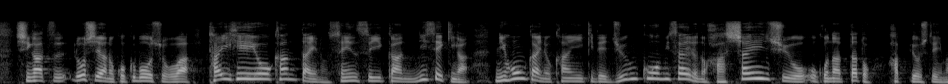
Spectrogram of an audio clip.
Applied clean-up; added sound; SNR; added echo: none; none; none; none.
